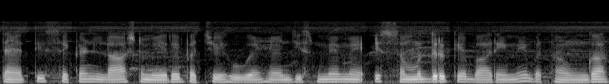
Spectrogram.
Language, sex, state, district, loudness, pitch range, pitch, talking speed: Hindi, male, Madhya Pradesh, Katni, -20 LUFS, 110-125 Hz, 115 Hz, 145 wpm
